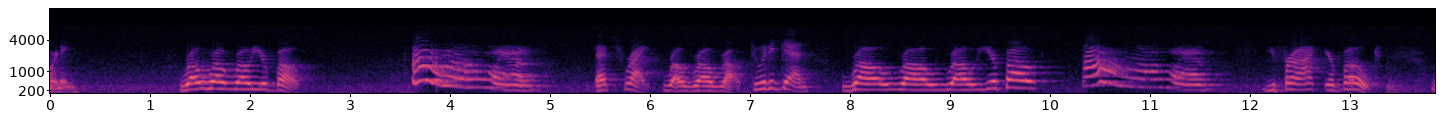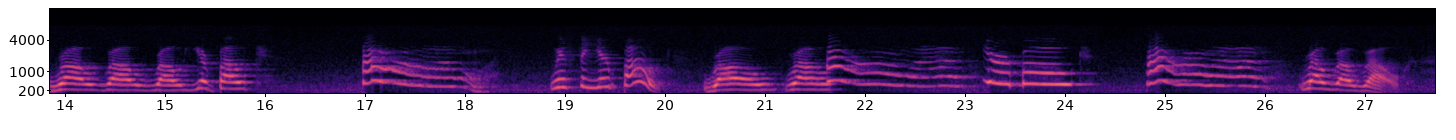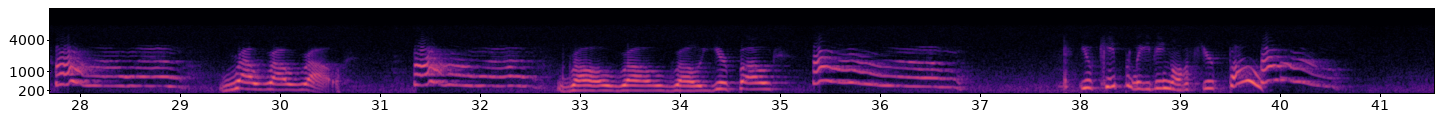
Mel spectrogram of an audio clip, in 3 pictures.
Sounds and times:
Speech: 0.0s - 0.3s, 1.3s - 2.6s, 4.4s - 10.0s, 12.1s - 16.1s, 18.1s - 21.7s, 23.2s - 24.3s, 26.4s - 27.4s, 29.4s - 30.7s, 32.8s - 35.1s, 37.8s - 39.9s.

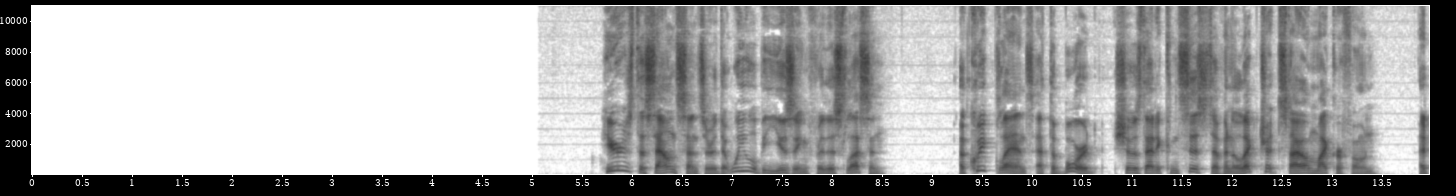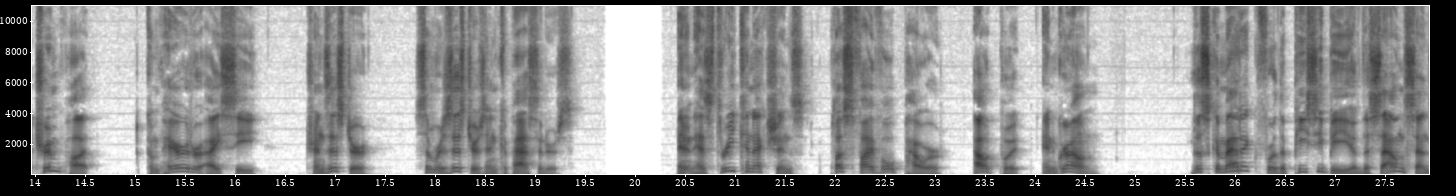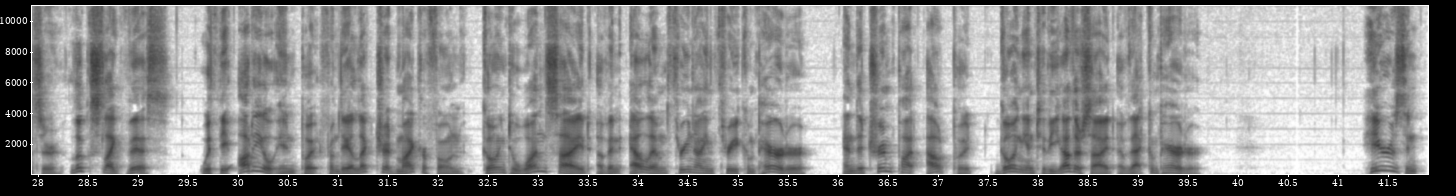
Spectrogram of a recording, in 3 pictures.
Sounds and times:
Speech: 5.7s - 8.6s, 9.3s - 19.4s, 20.4s - 24.7s, 25.6s - 39.7s, 41.3s - 41.9s.

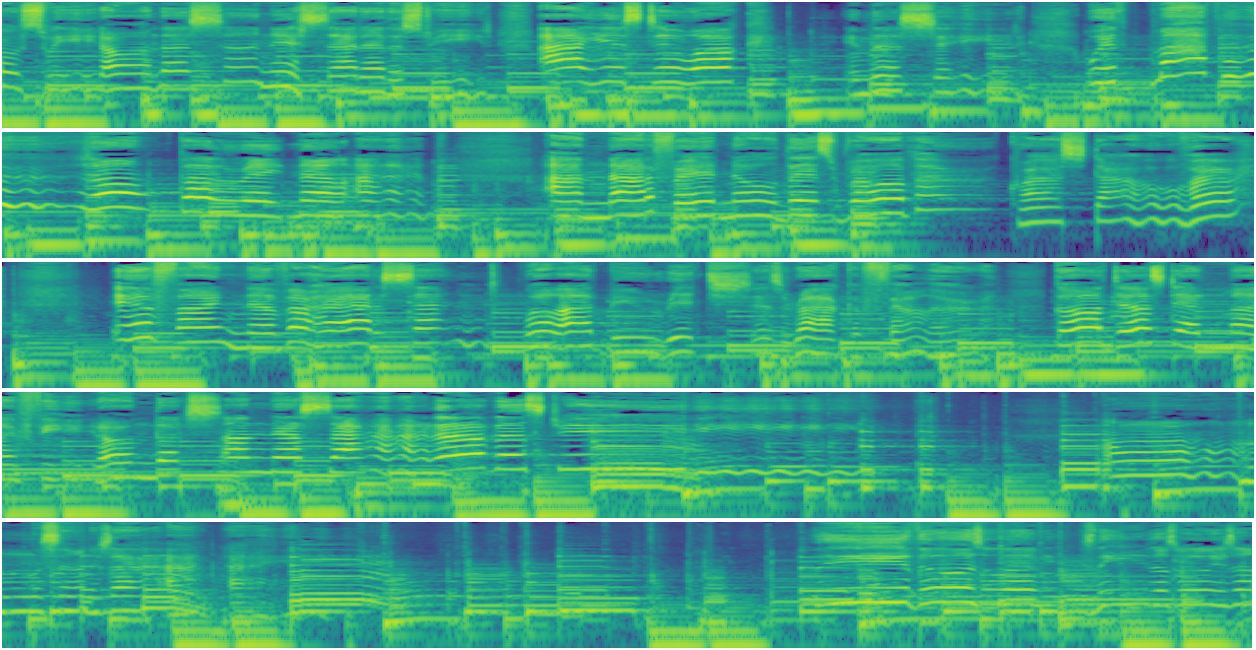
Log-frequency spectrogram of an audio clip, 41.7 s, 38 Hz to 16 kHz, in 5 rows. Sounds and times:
Music: 0.0s - 14.7s, 16.6s - 41.7s.

